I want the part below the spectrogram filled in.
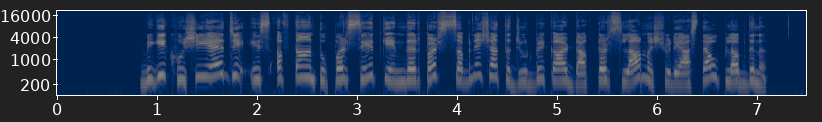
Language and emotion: Dogri, happy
